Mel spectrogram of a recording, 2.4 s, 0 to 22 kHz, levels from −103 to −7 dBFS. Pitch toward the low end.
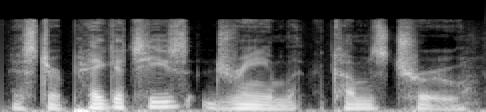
Yes: low, 100 Hz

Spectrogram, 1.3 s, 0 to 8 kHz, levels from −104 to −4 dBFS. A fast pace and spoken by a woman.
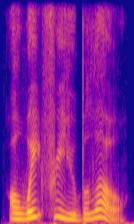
Yes: fast, 225 wpm; female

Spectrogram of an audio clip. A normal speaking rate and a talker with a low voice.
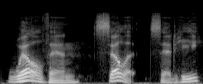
Yes: average, 175 wpm; low, 120 Hz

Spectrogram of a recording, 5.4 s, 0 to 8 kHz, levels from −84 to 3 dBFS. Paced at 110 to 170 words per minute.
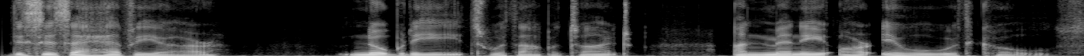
Yes: average, 165 wpm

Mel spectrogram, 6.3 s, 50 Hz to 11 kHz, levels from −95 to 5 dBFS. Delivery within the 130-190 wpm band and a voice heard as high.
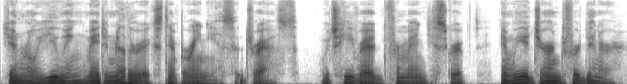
No: average, 155 wpm; very low, 85 Hz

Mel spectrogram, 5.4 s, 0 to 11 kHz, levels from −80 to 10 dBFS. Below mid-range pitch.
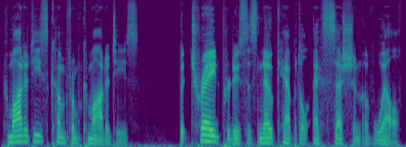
Yes: very low, 95 Hz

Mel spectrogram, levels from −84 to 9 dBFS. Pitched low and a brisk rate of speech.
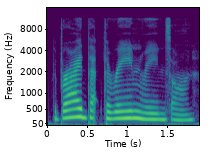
No: high, 205 Hz; fast, 220 wpm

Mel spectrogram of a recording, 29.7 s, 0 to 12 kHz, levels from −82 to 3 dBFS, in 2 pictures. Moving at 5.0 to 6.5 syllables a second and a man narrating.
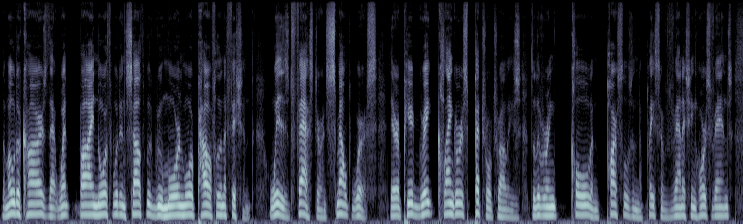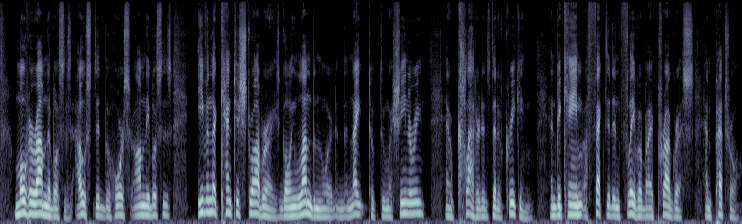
No: 4.7 syllables/s; male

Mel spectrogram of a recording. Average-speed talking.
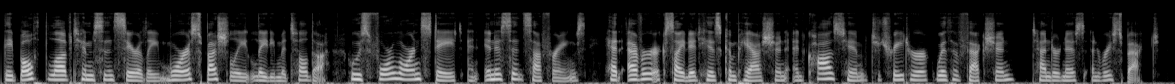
Yes: average, 160 wpm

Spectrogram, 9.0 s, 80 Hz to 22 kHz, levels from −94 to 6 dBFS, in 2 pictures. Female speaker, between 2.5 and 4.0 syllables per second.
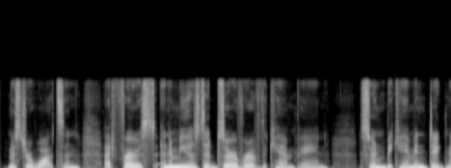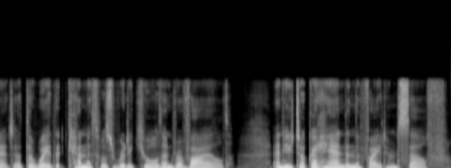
No: female; 6.1 syllables/s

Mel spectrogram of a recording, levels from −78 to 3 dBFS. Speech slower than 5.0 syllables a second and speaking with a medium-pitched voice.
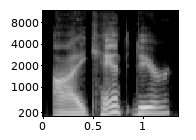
Yes: 2.7 syllables/s; medium, 155 Hz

